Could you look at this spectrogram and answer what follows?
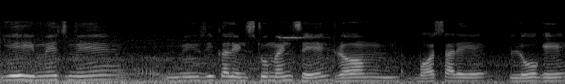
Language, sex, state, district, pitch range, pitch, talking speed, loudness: Marathi, male, Maharashtra, Sindhudurg, 110-180 Hz, 160 Hz, 115 wpm, -29 LUFS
